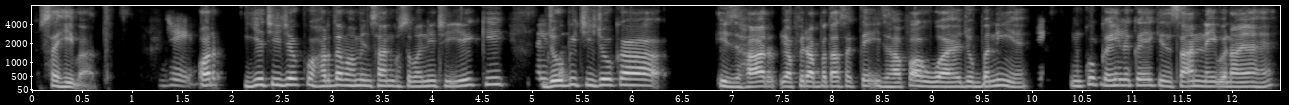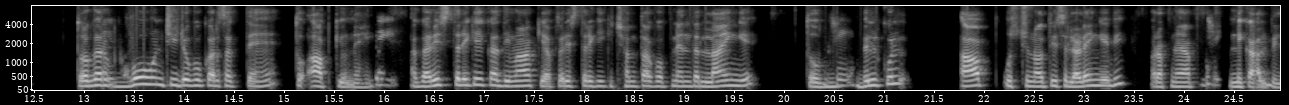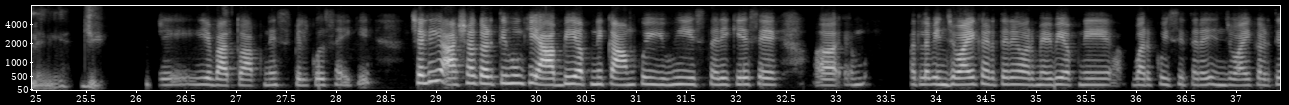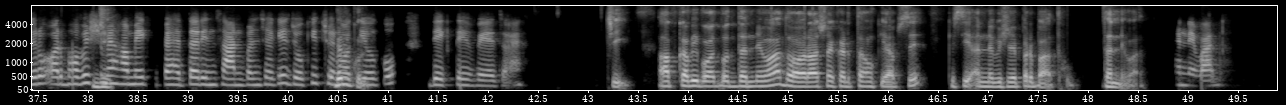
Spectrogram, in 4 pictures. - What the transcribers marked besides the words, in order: distorted speech; static; in English: "एन्जॉय"; in English: "वर्क"; in English: "एन्जॉय"; other background noise; tapping
- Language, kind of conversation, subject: Hindi, unstructured, आपको अपने काम का सबसे मज़ेदार हिस्सा क्या लगता है?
